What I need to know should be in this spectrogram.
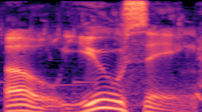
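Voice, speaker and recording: A man playing a brusque, excitable gryphon in an audiobook drama, with swooping emphasis. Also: low voice, drawn-out words, creaky, soft background music, full character voice. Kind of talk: scripted audiobook character acting.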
